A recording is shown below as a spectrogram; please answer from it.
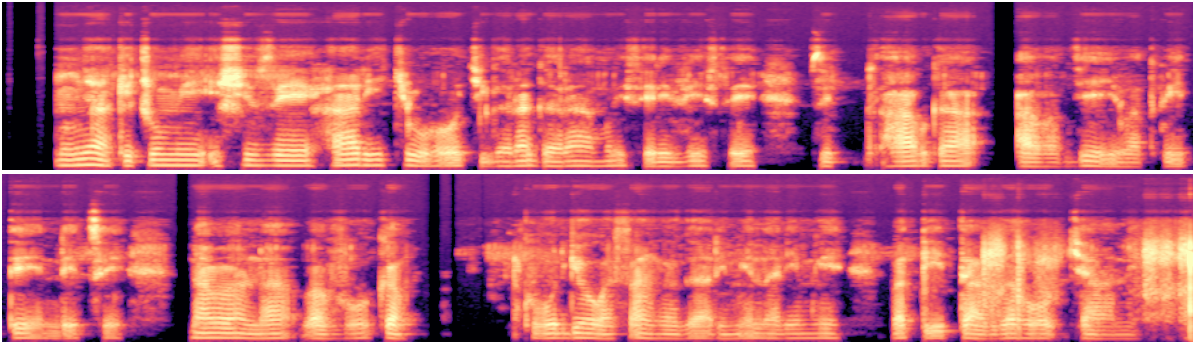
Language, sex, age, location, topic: Kinyarwanda, male, 25-35, Huye, health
